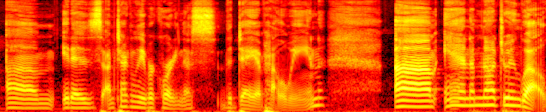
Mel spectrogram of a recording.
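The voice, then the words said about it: Heavy vocal fry, worn voice. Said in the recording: “I am violently hungover right now... I bet my vocal fry is out of control. I was dancing, I was singing, I was yelling”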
